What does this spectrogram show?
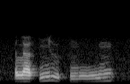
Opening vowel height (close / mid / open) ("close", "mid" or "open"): open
